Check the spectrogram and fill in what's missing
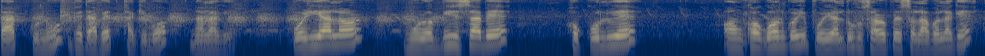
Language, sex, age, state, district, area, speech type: Assamese, female, 60+, Assam, Dhemaji, rural, spontaneous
